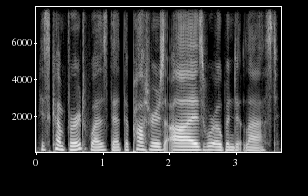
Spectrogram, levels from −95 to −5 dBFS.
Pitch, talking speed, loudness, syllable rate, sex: 180 Hz, 180 wpm, -18 LUFS, 4.6 syllables/s, female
